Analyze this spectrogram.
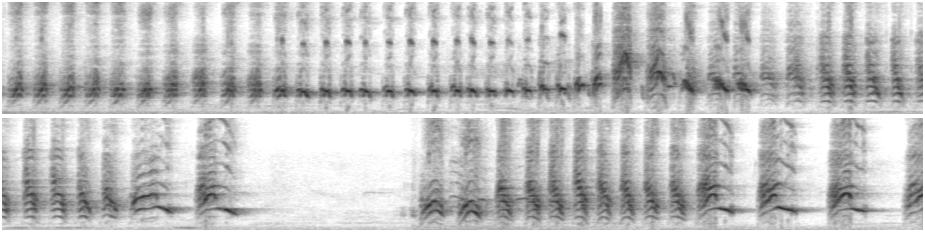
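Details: Caged green leafbird in full song with borrowed phrases from sparrows, ciblek and kapas tembak, used to rile up another bird: rapid rattling notes rise into a buzzy trill, break off for a second, then resume with sharp whistled chirps.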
